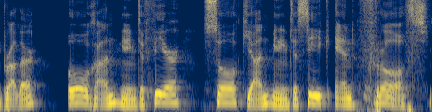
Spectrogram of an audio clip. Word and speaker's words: sôkjan: It's found in words like brothar, meaning brother, oran, meaning to fear, sokyan, meaning to seek, and froths, meaning wise.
